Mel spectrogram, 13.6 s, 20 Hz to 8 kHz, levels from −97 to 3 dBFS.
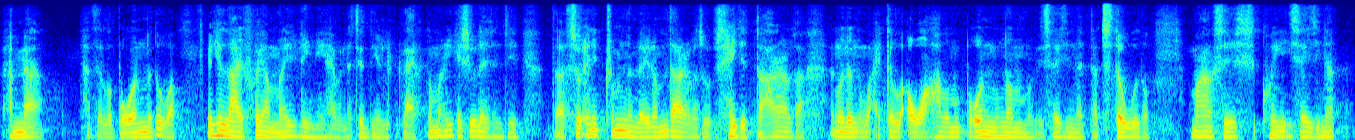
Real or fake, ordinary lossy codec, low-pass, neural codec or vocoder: fake; AAC, 32 kbps; 7.2 kHz; codec, 16 kHz in and 24 kHz out, 0.6 kbps, FocalCodec, streaming, 4096 codes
